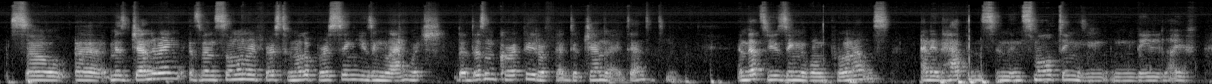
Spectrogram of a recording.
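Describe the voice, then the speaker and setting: With a Dutch accent, the speaker moves at a fairly quick pace and fairly even intonation, amid noticeable background noise and audible room echo. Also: woman, medium pitch for a woman. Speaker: podcast co-host. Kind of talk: podcast discussion.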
